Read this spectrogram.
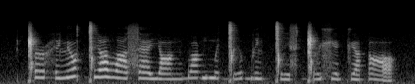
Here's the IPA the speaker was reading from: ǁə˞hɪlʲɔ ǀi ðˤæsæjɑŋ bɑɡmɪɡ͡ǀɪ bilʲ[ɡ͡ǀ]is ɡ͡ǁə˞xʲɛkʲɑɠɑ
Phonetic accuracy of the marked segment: incorrect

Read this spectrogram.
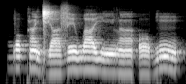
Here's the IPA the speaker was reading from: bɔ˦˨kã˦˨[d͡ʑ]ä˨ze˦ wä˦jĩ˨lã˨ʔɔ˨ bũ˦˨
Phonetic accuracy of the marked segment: correct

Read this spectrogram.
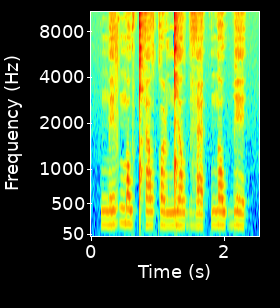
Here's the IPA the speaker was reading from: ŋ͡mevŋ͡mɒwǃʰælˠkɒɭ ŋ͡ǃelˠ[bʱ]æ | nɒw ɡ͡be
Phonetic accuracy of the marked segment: correct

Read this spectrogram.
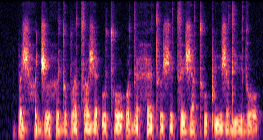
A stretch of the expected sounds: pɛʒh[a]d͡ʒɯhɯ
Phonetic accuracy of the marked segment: incorrect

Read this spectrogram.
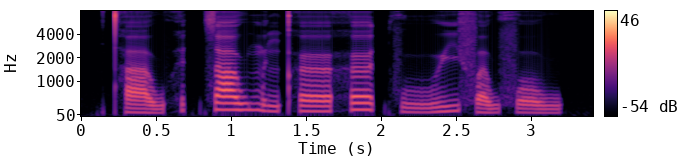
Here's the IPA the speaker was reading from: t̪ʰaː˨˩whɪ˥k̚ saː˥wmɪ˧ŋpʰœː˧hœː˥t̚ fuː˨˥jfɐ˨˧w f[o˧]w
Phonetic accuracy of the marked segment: incorrect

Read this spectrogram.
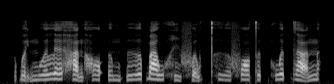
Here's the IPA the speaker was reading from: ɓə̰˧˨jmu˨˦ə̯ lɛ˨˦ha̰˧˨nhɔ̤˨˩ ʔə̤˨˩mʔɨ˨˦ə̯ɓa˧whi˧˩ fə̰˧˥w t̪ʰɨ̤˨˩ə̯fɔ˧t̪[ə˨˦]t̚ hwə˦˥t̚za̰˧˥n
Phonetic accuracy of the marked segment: incorrect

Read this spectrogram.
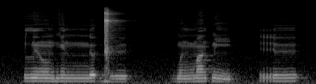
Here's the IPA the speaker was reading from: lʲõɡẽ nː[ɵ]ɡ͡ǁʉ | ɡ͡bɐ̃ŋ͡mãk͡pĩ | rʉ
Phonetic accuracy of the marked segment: correct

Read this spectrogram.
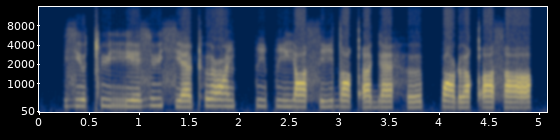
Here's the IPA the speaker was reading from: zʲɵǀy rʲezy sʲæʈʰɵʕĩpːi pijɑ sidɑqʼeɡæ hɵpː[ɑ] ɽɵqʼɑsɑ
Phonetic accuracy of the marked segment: correct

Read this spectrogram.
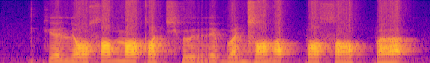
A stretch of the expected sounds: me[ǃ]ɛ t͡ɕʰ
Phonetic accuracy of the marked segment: incorrect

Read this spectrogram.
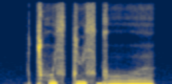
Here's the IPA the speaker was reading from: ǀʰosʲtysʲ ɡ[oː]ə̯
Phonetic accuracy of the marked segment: correct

